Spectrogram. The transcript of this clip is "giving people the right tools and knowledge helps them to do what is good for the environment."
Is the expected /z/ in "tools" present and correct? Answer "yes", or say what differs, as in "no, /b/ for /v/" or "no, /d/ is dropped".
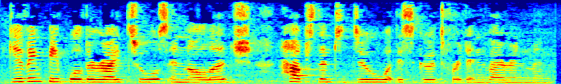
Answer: no, /s/ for /z/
